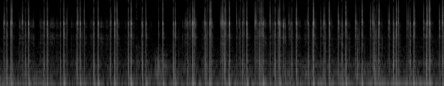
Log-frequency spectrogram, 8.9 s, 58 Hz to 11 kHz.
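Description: Long acrylic nails scratch and tap the metal-grilled microphone capsules of a small, hollow Tascam DR-05 handheld recorder with a plastic body. The result is a rapid, irregular stream of sharp, dry scratching clicks that are bright and crackly, with a recurring tone near 2.6 kHz and almost no low end. Each sound stops instantly with no ring.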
